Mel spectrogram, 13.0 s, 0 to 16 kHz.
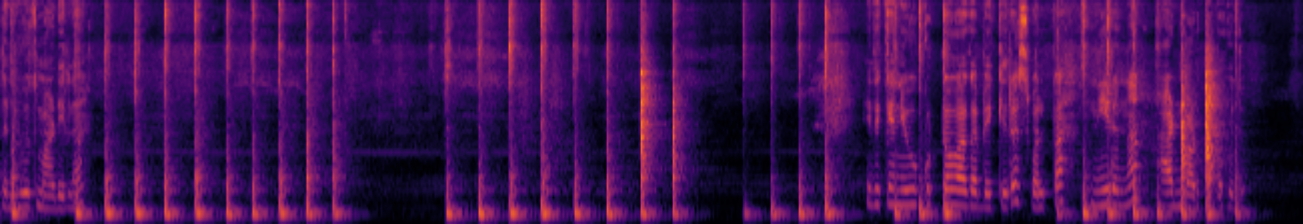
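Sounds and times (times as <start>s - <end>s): pestle pounding in a mortar: 0.0s - 3.6s, 4.4s - 9.7s, 10.6s - 12.6s.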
